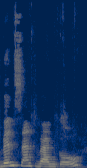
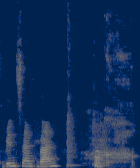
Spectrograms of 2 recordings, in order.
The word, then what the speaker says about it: Vincent van Gogh: So, it's not Vincent Van Gogh. So, the proper Dutch pronunciation is Vincent Van Cough.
